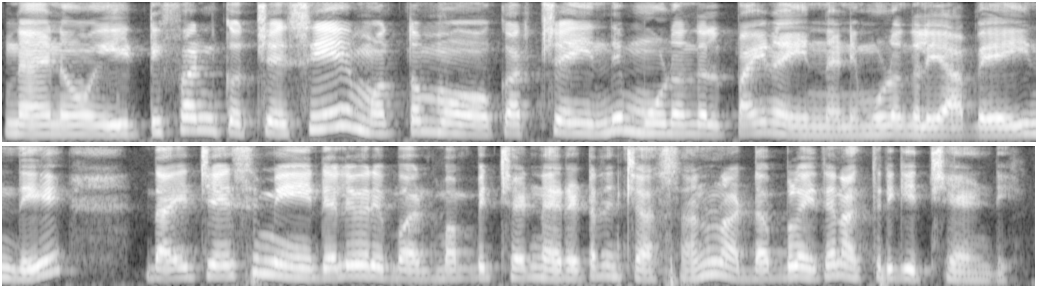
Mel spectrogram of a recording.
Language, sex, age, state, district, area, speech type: Telugu, female, 30-45, Andhra Pradesh, Sri Balaji, urban, spontaneous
